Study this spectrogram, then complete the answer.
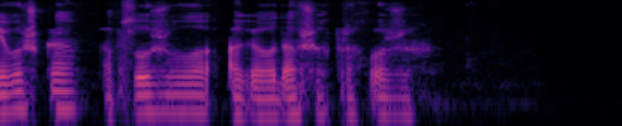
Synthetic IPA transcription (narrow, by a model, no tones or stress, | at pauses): evʊʂkəɐpslˠuʐɨvəlˠəɐɡəlˠɐd̪afʂɨxpɾɐxo̰ʐɨx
